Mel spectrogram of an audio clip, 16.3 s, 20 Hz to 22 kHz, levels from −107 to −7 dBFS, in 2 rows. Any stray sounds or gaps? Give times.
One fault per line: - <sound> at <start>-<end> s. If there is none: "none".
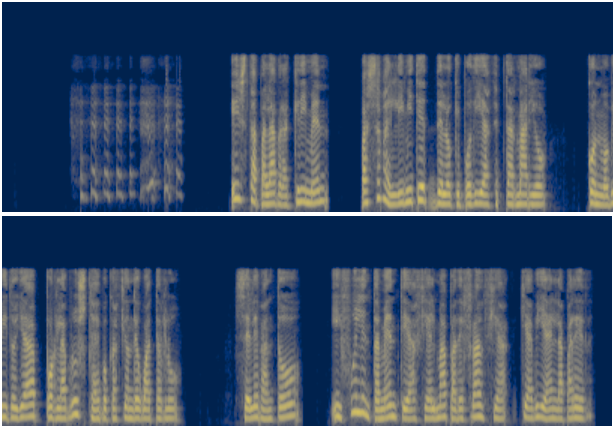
- laugh at 0.9-2.5 s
